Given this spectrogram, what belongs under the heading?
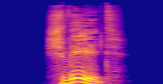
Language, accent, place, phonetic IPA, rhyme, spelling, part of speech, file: German, Germany, Berlin, [ʃvɪlt], -ɪlt, schwillt, verb, De-schwillt.ogg
- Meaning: third-person singular present of schwellen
